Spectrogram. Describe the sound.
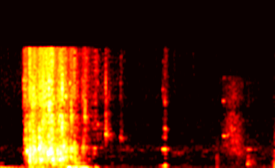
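Water pours off from a glass after measuring the displacement of ginger while preparing a cocktail. A brief, loud splashing gush lasts about a second, followed by a few faint clicks and taps in near quiet.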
